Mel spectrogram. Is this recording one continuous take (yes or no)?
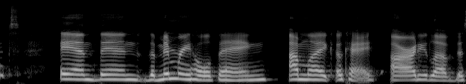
no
